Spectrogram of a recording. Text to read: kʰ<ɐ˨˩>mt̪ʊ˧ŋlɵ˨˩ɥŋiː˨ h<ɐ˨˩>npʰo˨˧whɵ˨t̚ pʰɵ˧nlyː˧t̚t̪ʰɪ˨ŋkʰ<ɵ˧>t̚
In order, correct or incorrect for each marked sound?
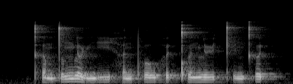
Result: correct, correct, incorrect: ɵ˥

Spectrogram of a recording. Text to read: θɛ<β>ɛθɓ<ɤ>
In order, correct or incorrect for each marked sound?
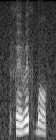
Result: correct, incorrect: ɔ

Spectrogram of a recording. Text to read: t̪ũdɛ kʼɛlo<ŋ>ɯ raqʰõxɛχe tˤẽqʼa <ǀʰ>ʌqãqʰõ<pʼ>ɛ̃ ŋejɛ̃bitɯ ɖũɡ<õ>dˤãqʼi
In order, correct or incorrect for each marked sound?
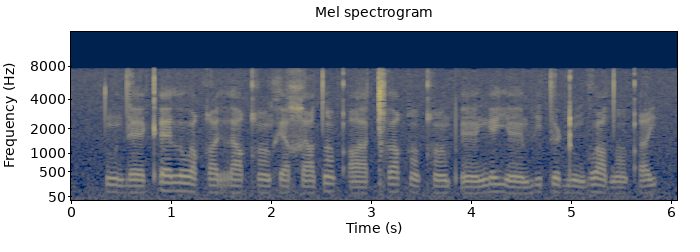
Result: incorrect: q, correct, correct, incorrect: o

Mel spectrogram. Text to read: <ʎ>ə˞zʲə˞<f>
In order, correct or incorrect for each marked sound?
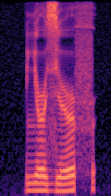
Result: correct, correct

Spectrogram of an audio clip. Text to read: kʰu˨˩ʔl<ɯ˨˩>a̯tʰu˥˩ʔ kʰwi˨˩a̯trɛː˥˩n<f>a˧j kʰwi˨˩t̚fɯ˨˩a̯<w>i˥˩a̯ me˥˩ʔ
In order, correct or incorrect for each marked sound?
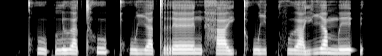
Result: correct, incorrect: h, incorrect: j

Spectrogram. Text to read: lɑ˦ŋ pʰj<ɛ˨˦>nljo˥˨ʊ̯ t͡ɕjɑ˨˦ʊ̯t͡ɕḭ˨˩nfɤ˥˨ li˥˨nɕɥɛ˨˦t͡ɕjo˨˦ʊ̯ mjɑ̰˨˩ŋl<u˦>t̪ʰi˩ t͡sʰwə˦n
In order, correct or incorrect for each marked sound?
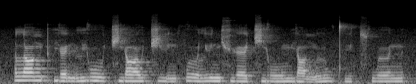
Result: incorrect: ɛ̰˨˩, incorrect: u˥˨

